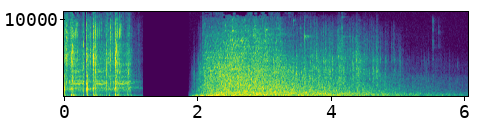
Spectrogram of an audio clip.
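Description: Edited sound effect for an outro title: a rapid rattle of sharp pops lasting about a second, then after a short gap a sudden boom with a deep rumble that fades slowly over about four seconds.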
